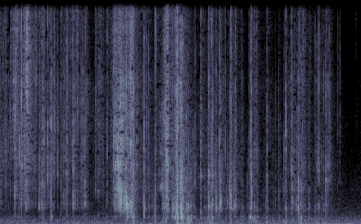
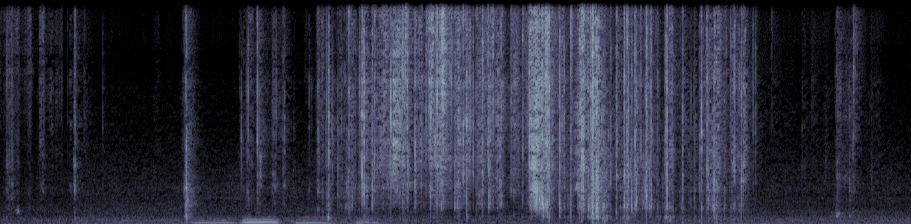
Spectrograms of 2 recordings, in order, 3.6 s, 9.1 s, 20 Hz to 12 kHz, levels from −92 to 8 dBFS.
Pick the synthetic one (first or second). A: second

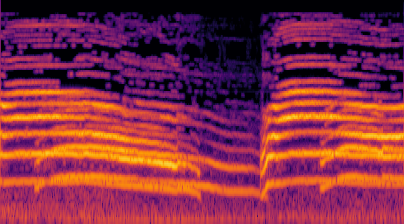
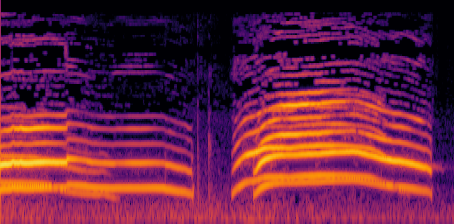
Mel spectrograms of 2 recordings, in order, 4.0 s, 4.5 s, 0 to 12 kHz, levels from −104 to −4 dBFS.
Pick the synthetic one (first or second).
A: first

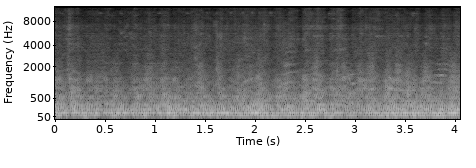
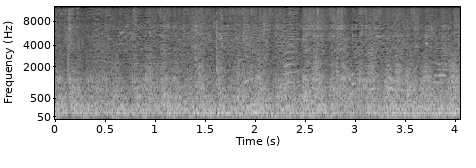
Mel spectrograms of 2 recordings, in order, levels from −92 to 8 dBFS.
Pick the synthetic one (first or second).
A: first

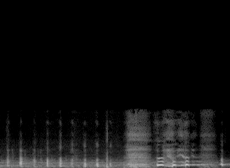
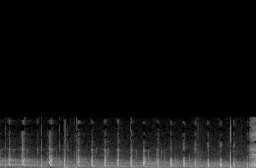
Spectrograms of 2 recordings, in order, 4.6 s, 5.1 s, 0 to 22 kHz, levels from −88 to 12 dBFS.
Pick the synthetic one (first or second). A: first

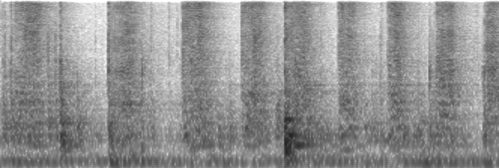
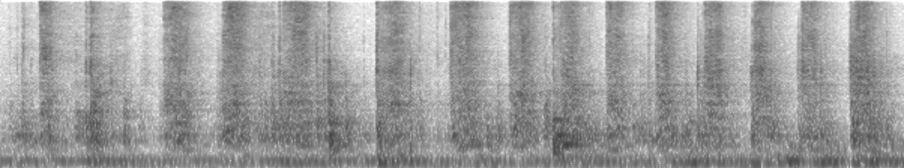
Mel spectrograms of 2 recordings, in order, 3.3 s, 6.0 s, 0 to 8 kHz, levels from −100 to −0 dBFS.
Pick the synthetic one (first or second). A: second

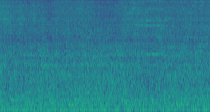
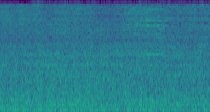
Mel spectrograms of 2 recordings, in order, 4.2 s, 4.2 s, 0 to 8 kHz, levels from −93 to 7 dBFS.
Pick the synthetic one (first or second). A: first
